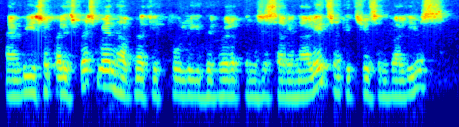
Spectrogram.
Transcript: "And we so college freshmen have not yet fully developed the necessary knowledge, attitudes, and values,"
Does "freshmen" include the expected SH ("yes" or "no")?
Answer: no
